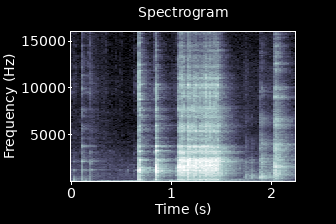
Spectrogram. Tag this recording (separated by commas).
Glass, clink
